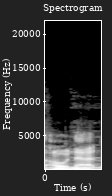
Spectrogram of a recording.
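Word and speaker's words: Onett: It is pronounced on net.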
